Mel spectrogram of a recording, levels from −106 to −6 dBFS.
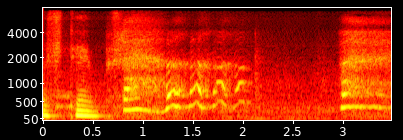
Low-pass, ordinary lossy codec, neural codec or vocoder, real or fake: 7.2 kHz; none; codec, 16 kHz in and 24 kHz out, 1 kbps, XY-Tokenizer; fake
